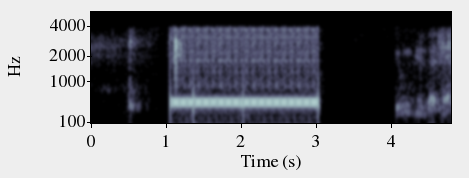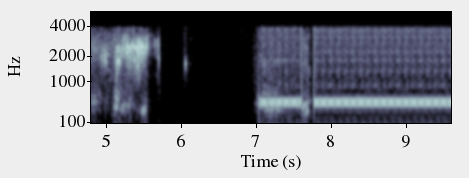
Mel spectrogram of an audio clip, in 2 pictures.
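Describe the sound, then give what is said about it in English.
Telephone ringback tone on an outgoing call waiting to be answered: two long, steady, mid-pitched tone bursts separated by a gap filled with muffled voices and handling noise. “Let me see if I get him on the phone.”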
